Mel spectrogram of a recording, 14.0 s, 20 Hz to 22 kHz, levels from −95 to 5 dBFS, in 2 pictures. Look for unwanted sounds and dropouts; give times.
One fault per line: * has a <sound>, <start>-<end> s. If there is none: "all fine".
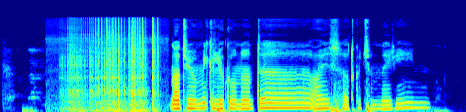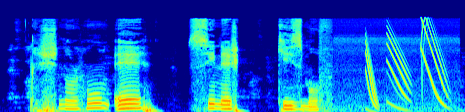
* has a squeak, 0.9-2.4 s
* has a chirp, 12.5-13.8 s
